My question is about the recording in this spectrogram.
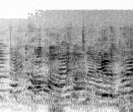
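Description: Quiet audience chatter with scattered laughter: many voices at once, none in the foreground.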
